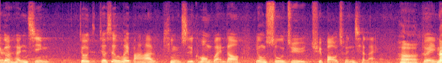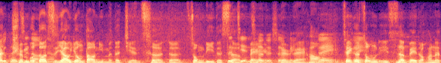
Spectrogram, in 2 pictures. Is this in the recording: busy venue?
yes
